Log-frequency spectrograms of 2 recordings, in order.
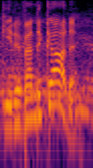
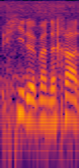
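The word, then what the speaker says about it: Giedo van der Garde: But or Guido van der Garde, as I think I should actually pronounce it, seeing as we're here in the Netherlands, one of the top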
